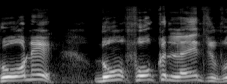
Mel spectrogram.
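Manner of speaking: put-on very high, very loud, shrill, booming Scouse accent. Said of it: "Dudes sound like fucking, it's horrible".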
